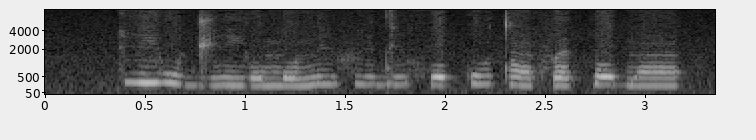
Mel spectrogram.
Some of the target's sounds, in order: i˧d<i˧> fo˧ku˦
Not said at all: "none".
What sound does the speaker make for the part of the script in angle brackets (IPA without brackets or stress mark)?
i˧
